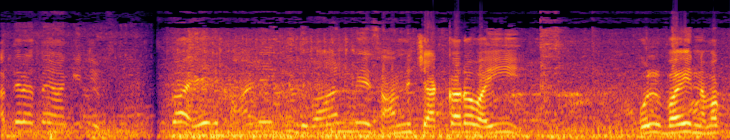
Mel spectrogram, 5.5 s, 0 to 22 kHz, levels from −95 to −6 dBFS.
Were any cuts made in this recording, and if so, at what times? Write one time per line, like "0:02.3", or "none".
0:01.1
